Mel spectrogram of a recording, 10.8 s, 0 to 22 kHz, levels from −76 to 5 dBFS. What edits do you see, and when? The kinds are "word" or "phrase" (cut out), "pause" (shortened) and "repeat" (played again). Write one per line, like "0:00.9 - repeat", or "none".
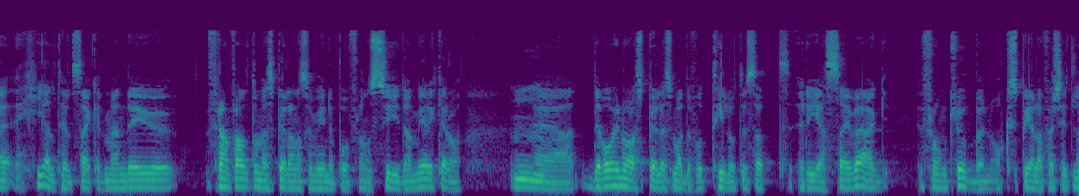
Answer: none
